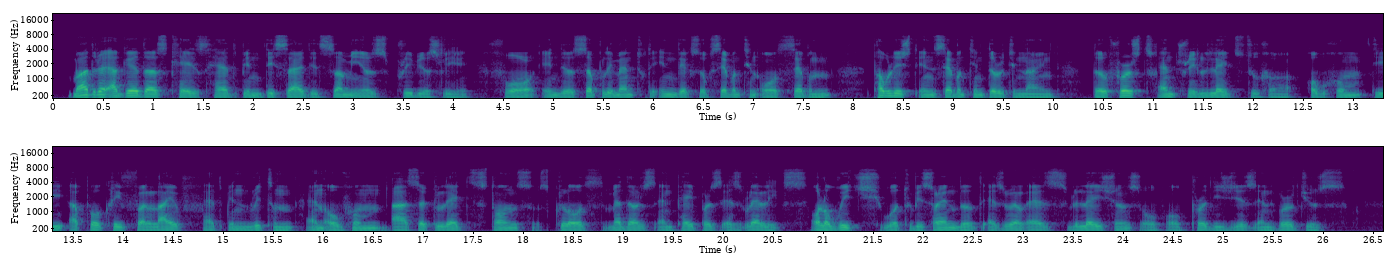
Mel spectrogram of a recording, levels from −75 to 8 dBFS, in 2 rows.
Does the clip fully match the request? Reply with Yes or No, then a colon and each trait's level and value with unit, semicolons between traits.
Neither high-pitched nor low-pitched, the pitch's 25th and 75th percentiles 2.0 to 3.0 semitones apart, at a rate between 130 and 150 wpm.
No: very low, 80 Hz; narrow, 2.5 semitones; average, 145 wpm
